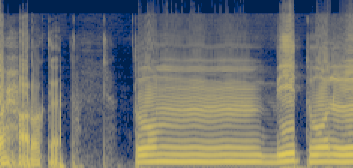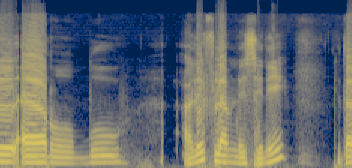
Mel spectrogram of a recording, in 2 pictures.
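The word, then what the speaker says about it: أرض: Kemudian pada lafal huruf dad harus bedakan antara huruf dal dengan huruf dad. Jangan ardu, tapi ardu, ardu mim baquliha.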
